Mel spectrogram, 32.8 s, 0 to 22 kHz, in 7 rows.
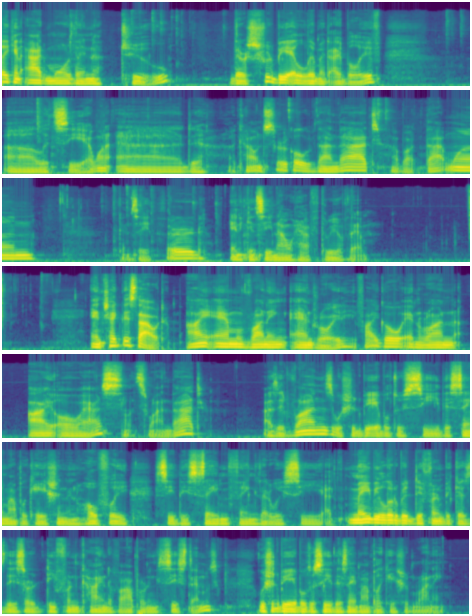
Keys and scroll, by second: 1.7 super+v, 8.4 Return, 20.0 ctrl+r.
